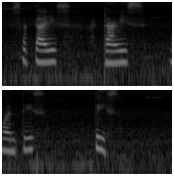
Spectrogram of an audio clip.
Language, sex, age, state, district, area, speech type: Urdu, female, 30-45, Telangana, Hyderabad, urban, spontaneous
